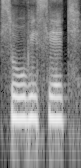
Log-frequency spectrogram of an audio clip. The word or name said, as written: súvisieť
